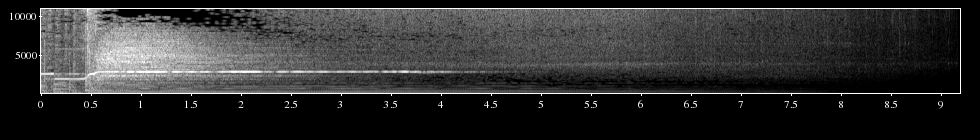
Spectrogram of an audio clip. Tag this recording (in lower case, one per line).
music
